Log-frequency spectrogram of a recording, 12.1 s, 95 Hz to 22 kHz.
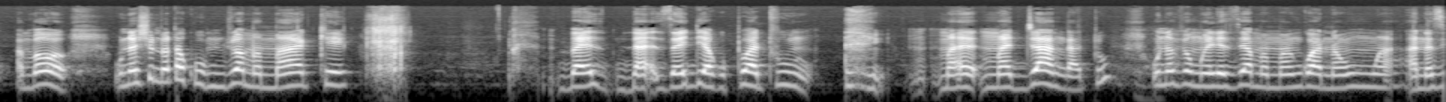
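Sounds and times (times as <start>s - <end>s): woman speaking: 0.0s - 3.0s, 4.6s - 12.0s.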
